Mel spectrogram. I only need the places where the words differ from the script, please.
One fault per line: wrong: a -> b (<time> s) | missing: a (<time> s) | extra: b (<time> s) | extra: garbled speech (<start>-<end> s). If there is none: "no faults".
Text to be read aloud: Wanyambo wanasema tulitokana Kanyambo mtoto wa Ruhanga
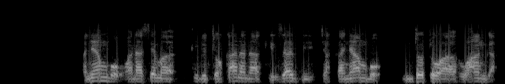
extra: na kizazi cha (2.5 s)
